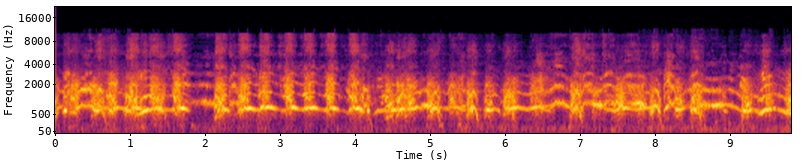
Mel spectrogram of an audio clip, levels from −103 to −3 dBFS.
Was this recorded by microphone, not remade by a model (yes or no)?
no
